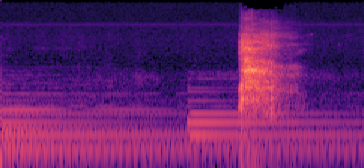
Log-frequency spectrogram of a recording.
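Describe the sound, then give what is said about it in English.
One sharp, loud sneeze bursts out from the audience partway through a church service on resurrection morning, over a steady held organ-like chord that hums underneath. Nobody speaks. “God bless you.”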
